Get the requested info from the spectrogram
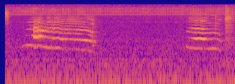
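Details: Domestic cat, used to dogs since kittenhood, meeting a dog it has known less than a day: two drawn-out harmonic meows, the first long and slowly falling, the second shorter, in a quiet indoor room.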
